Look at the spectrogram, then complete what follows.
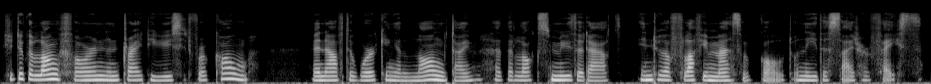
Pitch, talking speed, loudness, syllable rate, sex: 200 Hz, 225 wpm, -18 LUFS, 5.1 syllables/s, female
